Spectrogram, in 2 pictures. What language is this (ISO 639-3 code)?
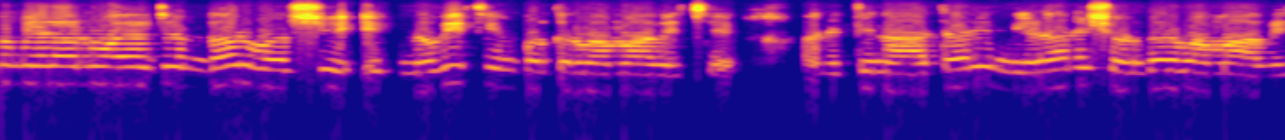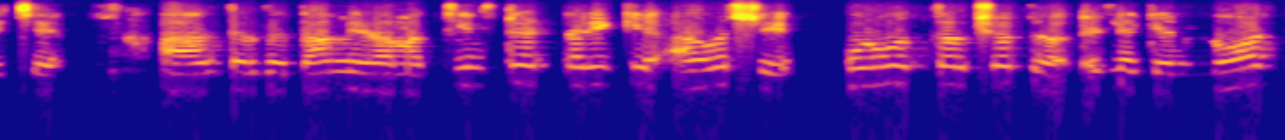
guj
